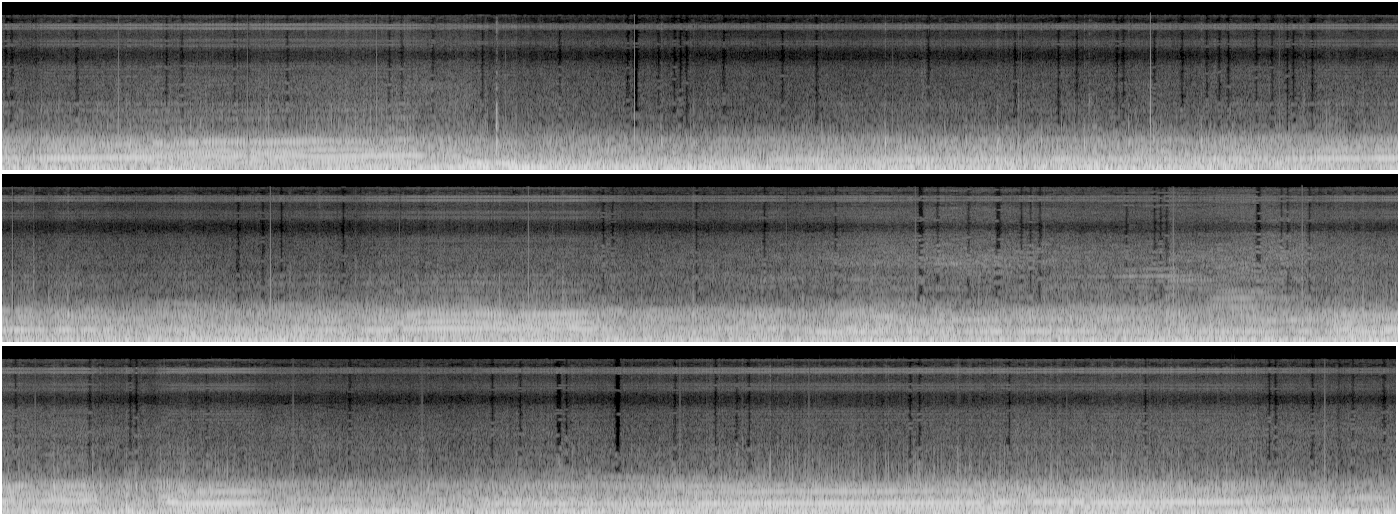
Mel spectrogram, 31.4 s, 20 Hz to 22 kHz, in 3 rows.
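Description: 2009 Ford Mustang GT's 4.6-litre V8 engine running hard on a race track, its note rising and falling again and again with the throttle through the corners.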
